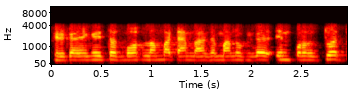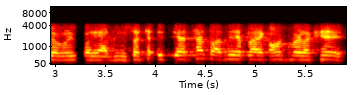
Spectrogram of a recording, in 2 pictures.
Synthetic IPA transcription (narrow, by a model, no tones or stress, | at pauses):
pʰiɾkəẽŋɡet̪ɔbəɦut̪ləmbaʈajmɾaɦd͡ʒəmalumkʰiɾkəinpɾot̪uət̪̚d͡ʒəɾuɾipəɾead̪misə̃t͡ʃʰait̪iətːt͡ʃʰat̪ɔad̪miəpnaekauɳʈmeɾəkʰe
